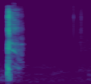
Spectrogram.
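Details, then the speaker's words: Single harsh throat-clearing cough from an adult whose throat has gone hoarse and voice rough in cold morning weather; irritated, sore throat; cough with throat clearing. "माझा आता घसा बसलाय त्यामुळे माझा जरा आवाज नाही का असा बिगड बिघडला"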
